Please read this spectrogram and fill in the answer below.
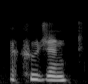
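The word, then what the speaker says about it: Akujin: going to take him a kujan that's how it's pronounced um is there Jack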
